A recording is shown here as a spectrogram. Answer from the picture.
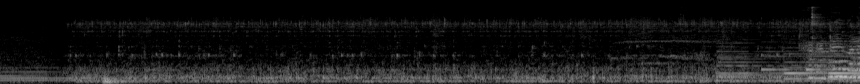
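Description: Moong dal chicken curry boiling in a covered pan, a steady bubbling and spluttering with a single short knock about a second in. Background music stops about half a second in and comes back near the end.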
